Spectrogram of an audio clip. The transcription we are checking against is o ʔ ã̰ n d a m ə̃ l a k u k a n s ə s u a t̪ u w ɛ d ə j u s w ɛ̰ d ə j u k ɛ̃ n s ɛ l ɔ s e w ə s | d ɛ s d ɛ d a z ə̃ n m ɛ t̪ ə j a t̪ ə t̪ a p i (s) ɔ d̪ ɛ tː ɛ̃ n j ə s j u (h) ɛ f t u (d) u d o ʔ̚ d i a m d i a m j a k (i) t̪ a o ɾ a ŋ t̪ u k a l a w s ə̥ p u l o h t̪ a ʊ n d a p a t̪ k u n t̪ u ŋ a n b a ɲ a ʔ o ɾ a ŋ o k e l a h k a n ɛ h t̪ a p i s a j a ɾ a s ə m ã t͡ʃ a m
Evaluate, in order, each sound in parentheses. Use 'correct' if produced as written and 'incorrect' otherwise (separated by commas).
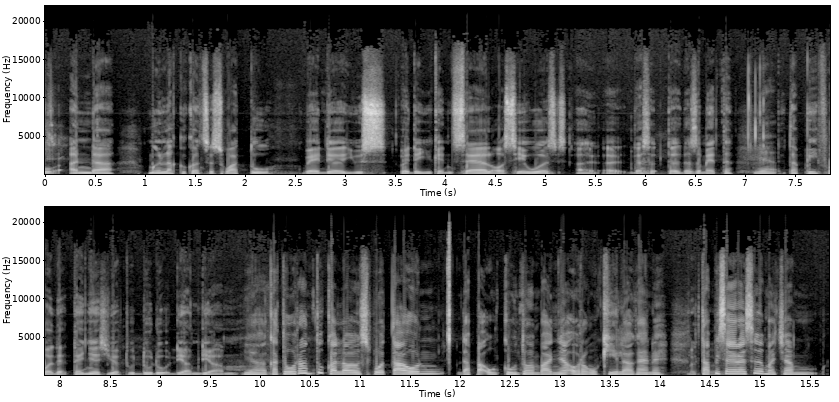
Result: incorrect, correct, correct, incorrect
